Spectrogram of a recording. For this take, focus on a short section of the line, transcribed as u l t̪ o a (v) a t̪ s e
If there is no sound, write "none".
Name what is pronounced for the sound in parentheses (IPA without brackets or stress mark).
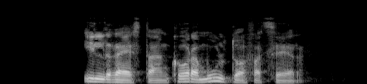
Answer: f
